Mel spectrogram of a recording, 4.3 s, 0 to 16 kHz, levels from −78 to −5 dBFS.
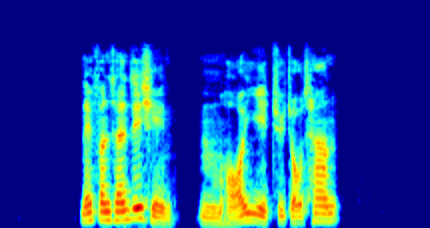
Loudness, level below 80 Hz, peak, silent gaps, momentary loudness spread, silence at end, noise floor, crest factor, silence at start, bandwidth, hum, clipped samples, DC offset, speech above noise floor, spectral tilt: -20 LUFS; -52 dBFS; -2 dBFS; none; 13 LU; 0.95 s; -76 dBFS; 20 dB; 0.8 s; 7.8 kHz; none; under 0.1%; under 0.1%; 57 dB; -5 dB/octave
